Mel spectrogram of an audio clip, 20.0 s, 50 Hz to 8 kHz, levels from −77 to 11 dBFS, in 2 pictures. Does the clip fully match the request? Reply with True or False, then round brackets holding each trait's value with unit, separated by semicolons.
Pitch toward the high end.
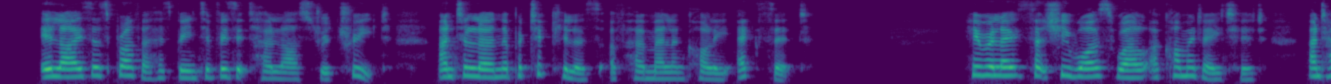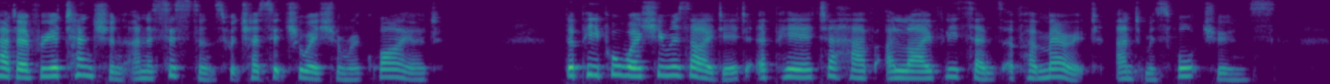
True (235 Hz)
